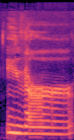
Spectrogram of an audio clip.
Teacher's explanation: So if you tend to drop them or vowelize them, try to pull that tongue back and really fully pronounce an R. Either, a rhotic R.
